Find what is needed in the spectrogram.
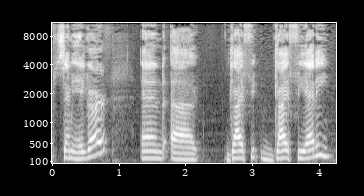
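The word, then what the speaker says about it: Guy Fieri: by the way way when you talk about guy it's guy fiti he throws a fit when people say Fier so it is fiti uh but that's the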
